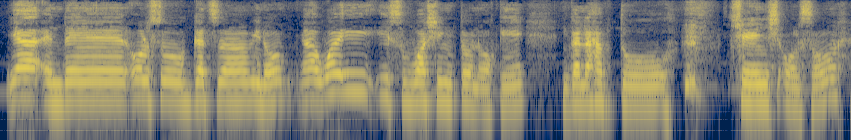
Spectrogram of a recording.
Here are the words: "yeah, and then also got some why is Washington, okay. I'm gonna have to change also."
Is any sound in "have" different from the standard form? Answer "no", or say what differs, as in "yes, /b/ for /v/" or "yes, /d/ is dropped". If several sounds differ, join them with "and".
yes, /b/ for /v/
